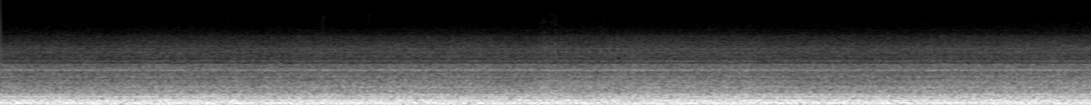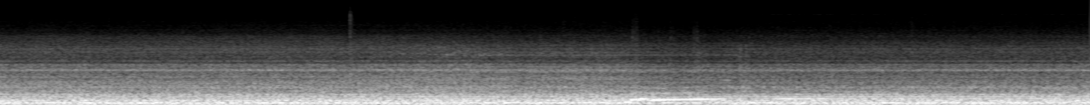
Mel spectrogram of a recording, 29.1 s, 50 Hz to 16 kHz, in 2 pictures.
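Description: Steady cabin roar of a Boeing 767-400ER climbing after takeoff, heard from a window seat by the wing: its GE CF6-80C2 turbofans at climb power plus rushing airflow, with a low hum underneath. About two-thirds of the way through, a short extra low hum joins briefly.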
